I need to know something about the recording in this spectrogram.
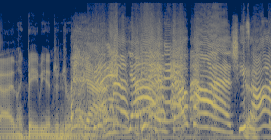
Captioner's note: laughs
